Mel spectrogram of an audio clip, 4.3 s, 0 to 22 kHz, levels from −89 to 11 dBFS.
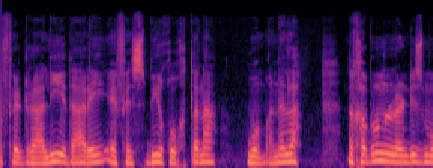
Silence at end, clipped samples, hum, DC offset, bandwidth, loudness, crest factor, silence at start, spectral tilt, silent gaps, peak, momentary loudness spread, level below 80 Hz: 0 s; under 0.1%; none; 0.2%; 15 kHz; -19 LUFS; 14 dB; 0 s; -6 dB/octave; none; -6 dBFS; 7 LU; -50 dBFS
